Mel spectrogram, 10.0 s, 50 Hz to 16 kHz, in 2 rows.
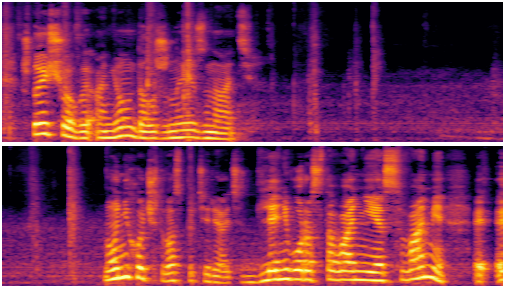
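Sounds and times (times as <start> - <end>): cards tapping and sliding on cloth: 0.0 - 2.1.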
